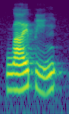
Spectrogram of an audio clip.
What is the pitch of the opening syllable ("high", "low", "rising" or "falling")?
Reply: rising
